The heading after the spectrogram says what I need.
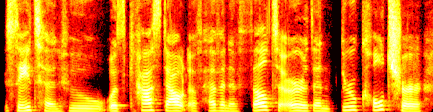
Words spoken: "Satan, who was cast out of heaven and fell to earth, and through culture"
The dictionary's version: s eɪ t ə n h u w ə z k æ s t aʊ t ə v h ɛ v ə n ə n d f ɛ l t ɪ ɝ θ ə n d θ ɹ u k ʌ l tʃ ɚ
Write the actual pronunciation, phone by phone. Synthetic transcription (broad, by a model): s eɪ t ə n h u w ə z k æ s t aʊ t ə v h ɛ v ə n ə n f ɛ l t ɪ ɝ θ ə n θ ɹ u k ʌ l tʃ ɚ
